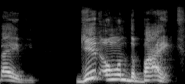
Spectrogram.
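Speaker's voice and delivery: exasperated, angry, snapped out, pitched high. Retelling how Butch speaks to his girlfriend, retelling Butch's yell. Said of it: "He starts yelling at her".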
